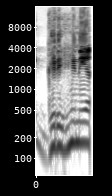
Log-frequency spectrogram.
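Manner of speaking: గృహిణి said "grihini"; i sound after gr in గృహిణి; Hindi pronunciation. Shown as a demonstration. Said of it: "గృహిణి అని పలకాలి". (గృహిణి హిందీలోలా "గ్రి"తో పలకండి)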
